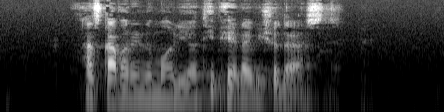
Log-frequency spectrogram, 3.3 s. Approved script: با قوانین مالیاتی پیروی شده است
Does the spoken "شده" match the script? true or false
true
